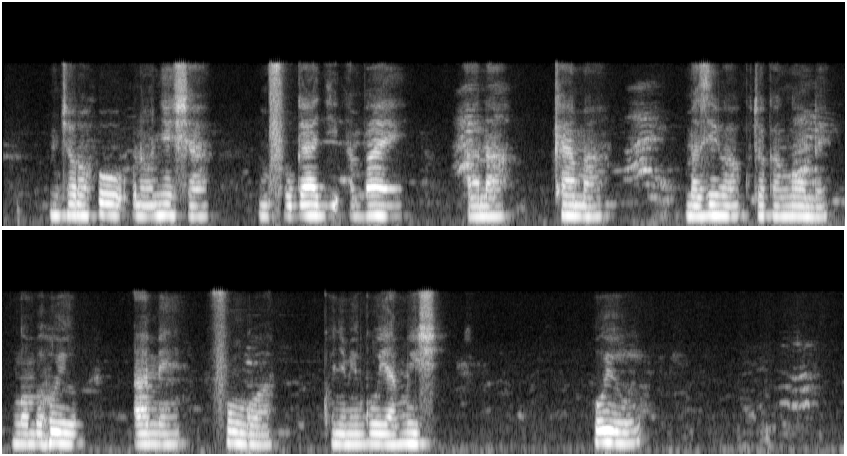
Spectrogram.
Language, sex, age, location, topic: Swahili, male, 18-24, Wajir, agriculture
